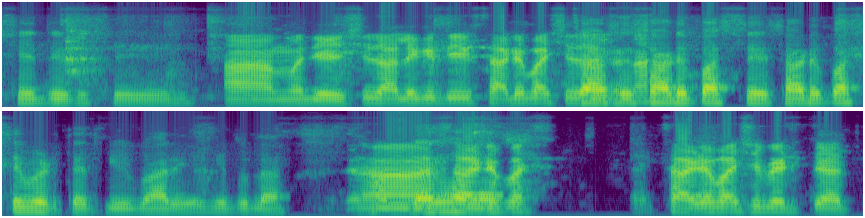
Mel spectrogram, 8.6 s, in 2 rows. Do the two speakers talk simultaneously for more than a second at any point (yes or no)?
no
